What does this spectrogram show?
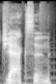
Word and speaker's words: Gackson: Well, it turns out that he wasn't messing with me, and someone on his dad's side was actually named Gackson, pronounced Jackson.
